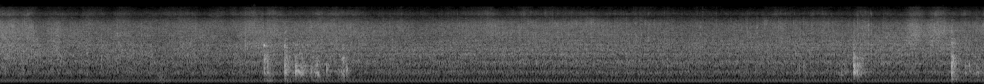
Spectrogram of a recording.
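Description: Venison heart and liver fry at medium heat in a pan, making a constant close sizzle with occasional crackles and spatters, nobody talking.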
